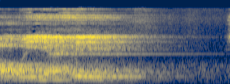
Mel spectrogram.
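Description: A Buddhist monk's voice chanting, one long steady held tone that fades away near the end.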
